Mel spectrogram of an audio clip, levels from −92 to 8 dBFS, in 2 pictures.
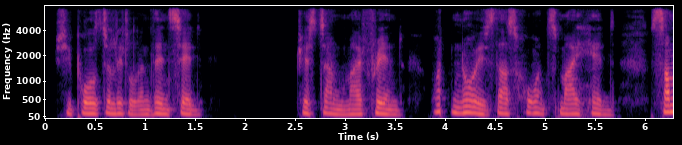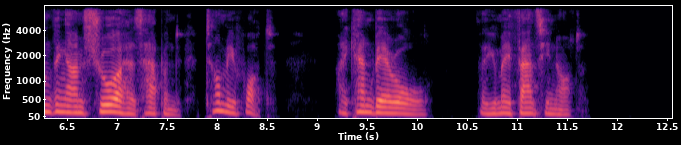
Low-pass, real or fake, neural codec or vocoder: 7.2 kHz; fake; codec, 16 kHz, 4.8 kbps, FACodec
